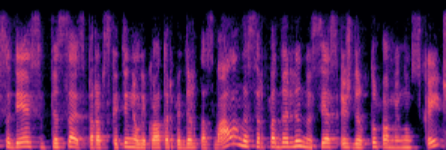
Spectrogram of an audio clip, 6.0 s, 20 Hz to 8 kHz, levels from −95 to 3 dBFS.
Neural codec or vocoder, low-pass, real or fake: codec, 16 kHz, 4 kbps, FreqCodec, larger model; 7.2 kHz; fake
